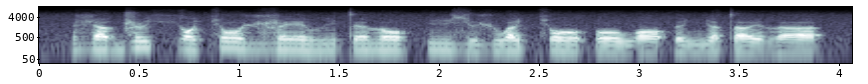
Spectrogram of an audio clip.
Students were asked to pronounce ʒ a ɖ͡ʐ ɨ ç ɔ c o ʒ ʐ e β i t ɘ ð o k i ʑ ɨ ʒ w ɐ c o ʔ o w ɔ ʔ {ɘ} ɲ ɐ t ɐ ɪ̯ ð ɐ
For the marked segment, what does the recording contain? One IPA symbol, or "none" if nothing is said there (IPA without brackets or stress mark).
ɘ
